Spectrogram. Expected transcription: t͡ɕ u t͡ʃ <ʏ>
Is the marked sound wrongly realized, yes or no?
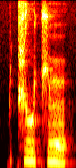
no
